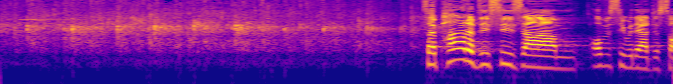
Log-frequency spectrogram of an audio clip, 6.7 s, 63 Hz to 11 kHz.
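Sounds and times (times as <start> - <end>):
room full of people applauding: 0.0 - 4.8
speech: 4.3 - 6.7.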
